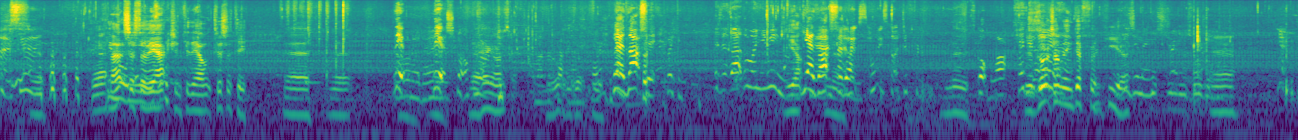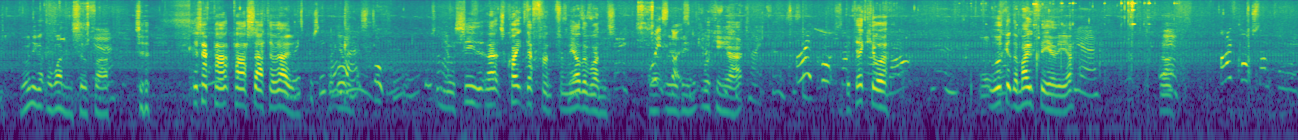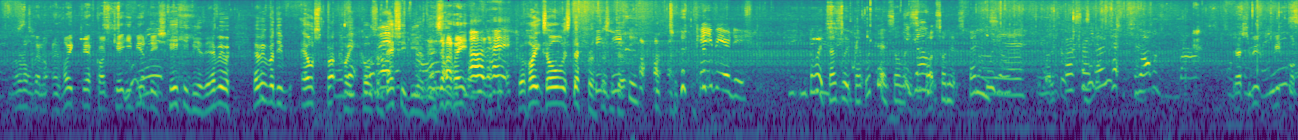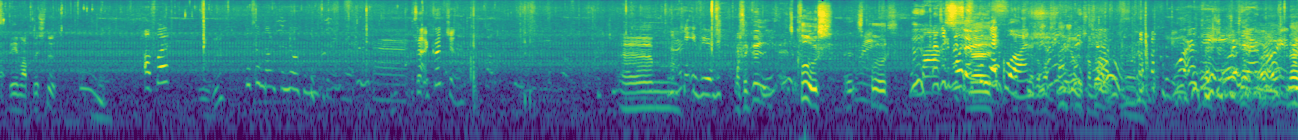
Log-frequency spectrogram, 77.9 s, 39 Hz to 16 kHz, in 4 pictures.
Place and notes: Volunteer Park, Hawick, Scottish Borders, UK - Fish ID, River Teviot
Biologist teaches families how to identify fish in the River Teviot in Hawick, Scottish Borders. How do you tell trout from salmon? Ron Campbell from the Tweed Foundation puts the children on the spot. Sound of generator in background.
13 June 2013, 13:31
